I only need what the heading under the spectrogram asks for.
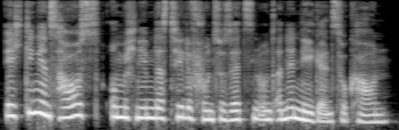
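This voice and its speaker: A woman narrating a first-person story in a calm, measured audiobook reading. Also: medium pitch, no echo, studio quality.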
